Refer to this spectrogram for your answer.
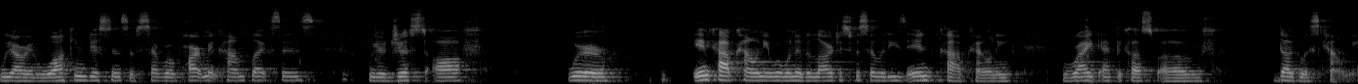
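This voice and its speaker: A woman speaks at a moderate pace with a fairly low pitch and monotone, flat intonation. Her pauses are long and frequent. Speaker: applicant at county zoning hearing. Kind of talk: public hearing testimony. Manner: halting.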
